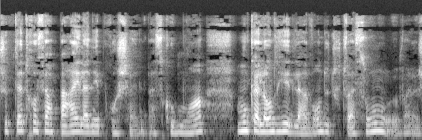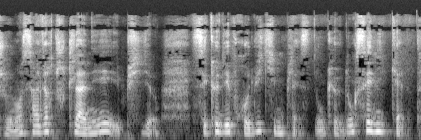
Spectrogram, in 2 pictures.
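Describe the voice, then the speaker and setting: A woman with a fairly low pitch and lively intonation sounds somewhat breathy on a very clean recording with a silent background. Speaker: beauty vlogger. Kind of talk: casual chat. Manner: halting, many fillers.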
